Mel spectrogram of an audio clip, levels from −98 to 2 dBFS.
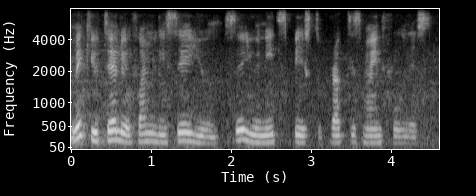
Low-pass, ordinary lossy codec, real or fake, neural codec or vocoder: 7.2 kHz; Opus, 24 kbps; real; none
